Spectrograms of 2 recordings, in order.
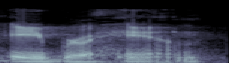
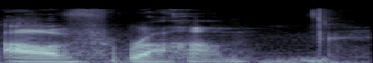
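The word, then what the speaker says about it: אברהם: Just like Avraham instead of Abraham. Okay, aside from the vowel changes, we say Avraham.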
